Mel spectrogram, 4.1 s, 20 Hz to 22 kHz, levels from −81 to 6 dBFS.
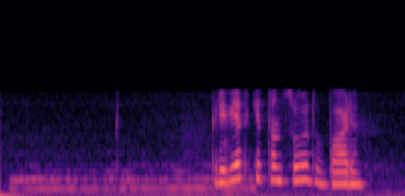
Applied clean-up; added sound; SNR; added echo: none; Musical instrument; 13 dB; none.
